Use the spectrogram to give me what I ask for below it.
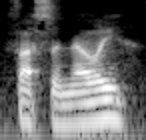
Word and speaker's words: Facinelli: 2017, starring Sean Ferris, Milo Gibson, Jason Patrick, Jamie Lynn Sigler, and Peter Facinelli.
